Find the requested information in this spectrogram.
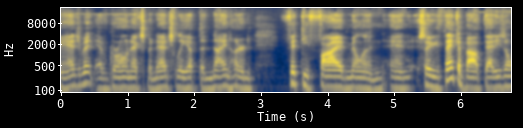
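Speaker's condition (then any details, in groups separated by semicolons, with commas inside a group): No condition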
